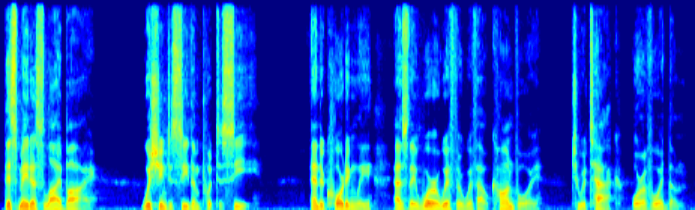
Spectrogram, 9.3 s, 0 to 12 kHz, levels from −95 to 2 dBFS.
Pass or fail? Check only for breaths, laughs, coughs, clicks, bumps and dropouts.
pass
